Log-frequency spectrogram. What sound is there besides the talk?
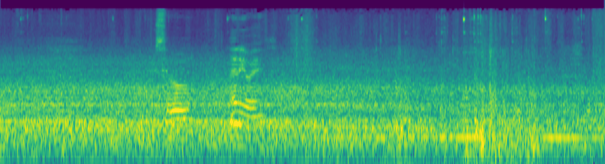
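car interior driving noise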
